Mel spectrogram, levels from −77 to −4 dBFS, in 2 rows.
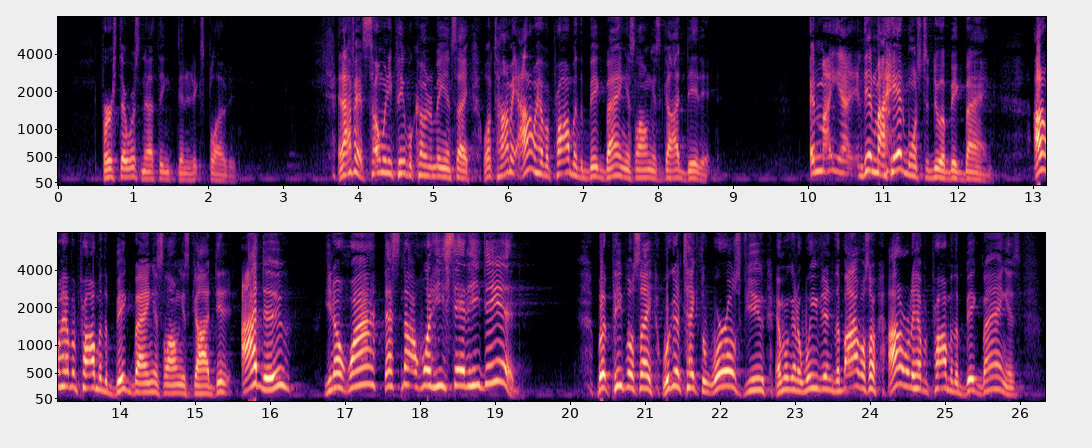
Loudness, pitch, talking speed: -16 LUFS, 175 Hz, 240 wpm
